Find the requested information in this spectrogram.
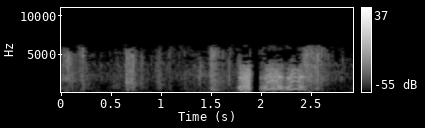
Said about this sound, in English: Here, what's the matter with your dog? He seems to have found something ahead there. Well, it's not like him to get that excited. What's the matter with him?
